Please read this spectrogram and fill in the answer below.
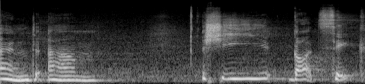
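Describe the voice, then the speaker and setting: Over noticeable background noise and audible room echo, a woman talks at a medium pitch with fairly even intonation. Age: 60s. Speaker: audience member asking a question. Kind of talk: audience question at a conference. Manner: hesitant, with fillers.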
